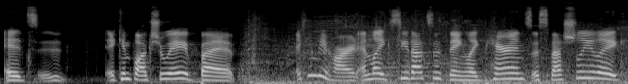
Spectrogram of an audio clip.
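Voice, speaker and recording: On a game stream, a young American woman co-hosts in a voice on the high side, slightly bright, at a moderate pace. Some faint background noise is present as she talks candidly, reads viewers' comments, and keeps restarting and using fillers.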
